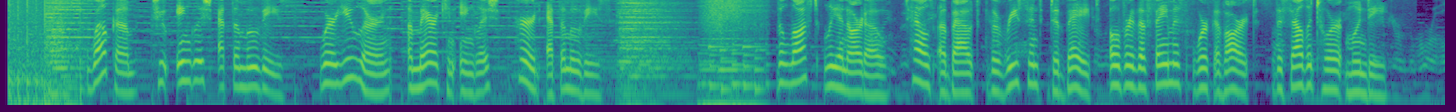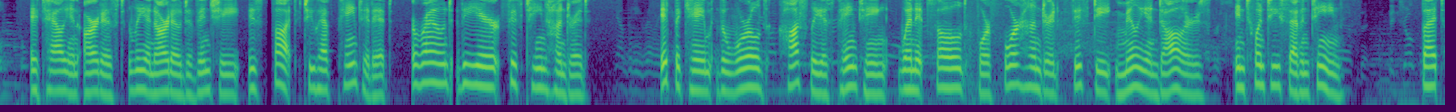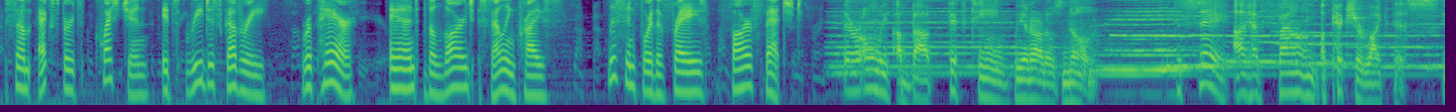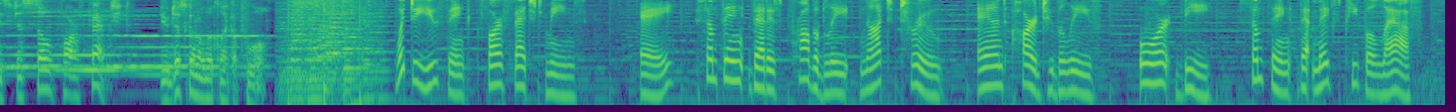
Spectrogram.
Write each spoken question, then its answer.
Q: What do you think far-fetched means?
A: The answer is A. Far-fetched is something that is probably not true and hard to believe.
